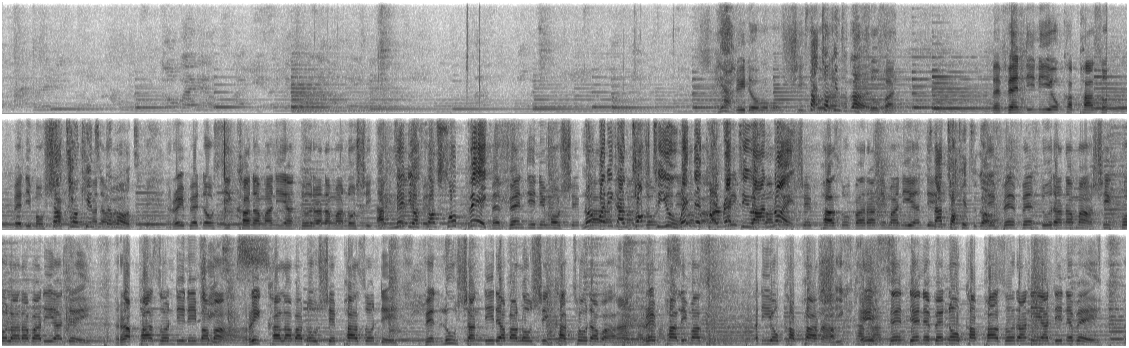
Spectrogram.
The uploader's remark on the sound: Preached at the First Love Center, Ayeduase.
